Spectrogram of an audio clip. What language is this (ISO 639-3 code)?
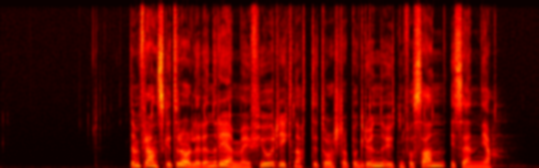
nor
